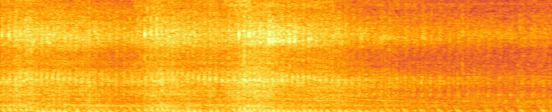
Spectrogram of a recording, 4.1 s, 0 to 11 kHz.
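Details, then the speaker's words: Honda Supra 125 carburetted single, after piston replacement and valve work, light throttle, noise said to come when hot: a coarse, uneven rattle about four times a second over the beat; loose, worn balancer bearing. "di sini ada suara masih ada suara gledek gledek gledek ya karena apa Karena suara gledek-gledek ini Itu suara bandul di bagian laker bandulnya itu oblak sehingga posisi putaran mesin menjadi goyah ya"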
